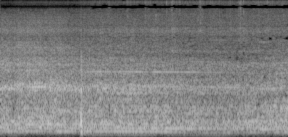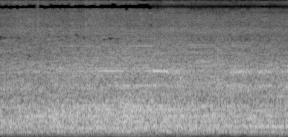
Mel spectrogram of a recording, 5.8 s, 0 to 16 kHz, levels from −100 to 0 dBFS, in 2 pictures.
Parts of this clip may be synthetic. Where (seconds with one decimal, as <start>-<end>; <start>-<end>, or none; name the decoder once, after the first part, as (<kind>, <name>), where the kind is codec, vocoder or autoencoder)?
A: 0.0-0.9 (codec, SNAC); 4.4-5.8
